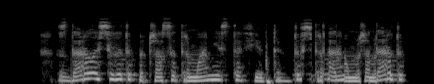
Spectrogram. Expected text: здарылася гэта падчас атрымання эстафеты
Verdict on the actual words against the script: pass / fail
fail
